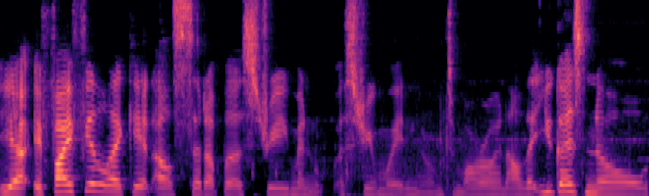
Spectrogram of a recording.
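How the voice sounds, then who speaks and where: Fairly high female speech at a moderate pace, ordinary pitch variation, music playing behind. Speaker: VTuber streamer. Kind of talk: live gameplay stream chat. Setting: live stream. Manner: casual, repetitive.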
